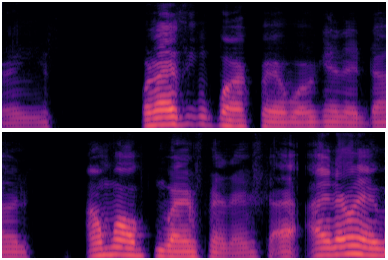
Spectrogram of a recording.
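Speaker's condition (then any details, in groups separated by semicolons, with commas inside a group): Cerebral palsy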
